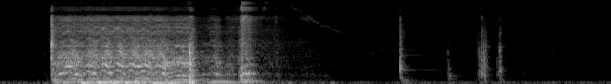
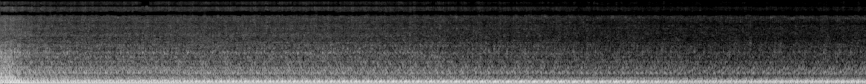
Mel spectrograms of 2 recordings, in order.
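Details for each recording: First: Gen4 LS-swapped Cutlass, first start attempt with fuel pressure around 50 psi; starter grinds about a second and a half, then a few sharp pops with no catch; crank no start because the coil harness was swapped wrong. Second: Cutlass with Gen4 LS V8 swap, first start on startup tune with correct injectors, no cooling system, short run with gas pedal blips: steady, even deep smooth rumble, responds well, no knocks or misses; normal idle.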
